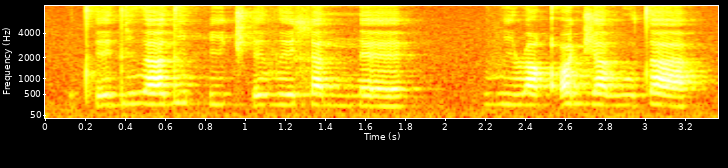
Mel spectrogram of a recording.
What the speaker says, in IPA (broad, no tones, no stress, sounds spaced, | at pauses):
tʼ e d i ð a d i h i t͡ʃʼ e v e ɬ a nː ɛ | v i ɹ a qʼ u d͡ʒ a v u t a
